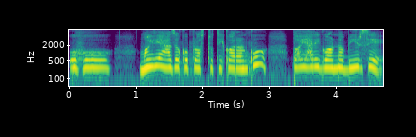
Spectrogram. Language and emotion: Nepali, fearful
